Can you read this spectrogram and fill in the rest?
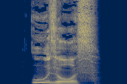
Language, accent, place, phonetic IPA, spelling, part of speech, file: German, Germany, Berlin, [ˈuːzos], Ouzos, noun, De-Ouzos.ogg
- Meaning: inflection of Ouzo: 1. genitive singular 2. all-case plural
